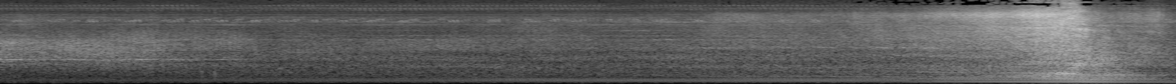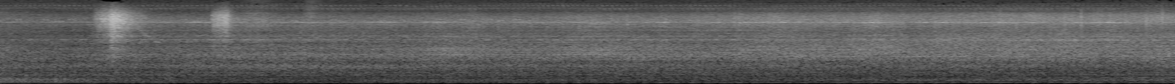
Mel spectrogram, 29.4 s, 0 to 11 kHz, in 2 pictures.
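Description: Union Pacific passenger train going by: the diesel-electric locomotive's engine drone builds as it approaches, is loudest about 13 seconds in as it passes closest, then gives way to a steady rumble of the passenger cars' wheels on the rails. Two brief sharp high sounds come a few seconds after the locomotive passes.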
